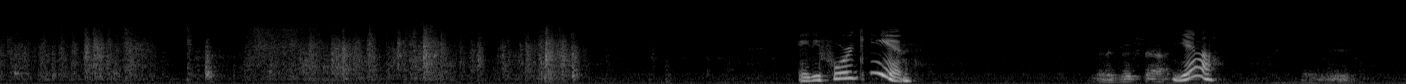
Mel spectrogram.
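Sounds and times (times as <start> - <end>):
wrapping paper rustling: 0.0 - 6.2.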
